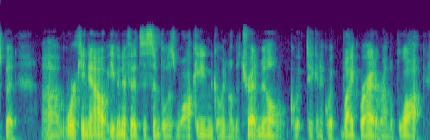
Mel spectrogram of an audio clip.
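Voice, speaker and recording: A man hosting a casual podcast, talking in a rambling, hesitant way with a gently joking touch. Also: a bass voice, creaky. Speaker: podcast host. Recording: dull, lo-fi podcast audio.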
